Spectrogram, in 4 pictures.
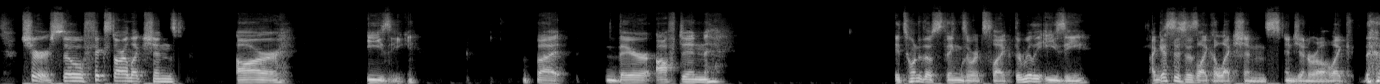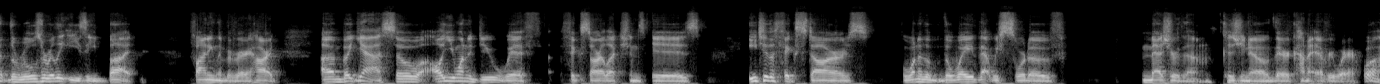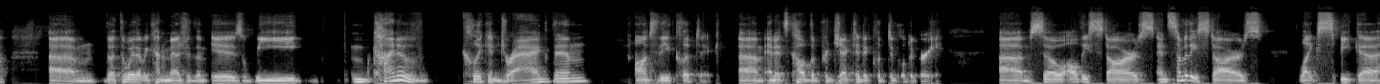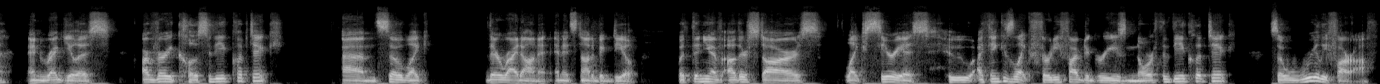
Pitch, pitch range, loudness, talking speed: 105 Hz, 90-120 Hz, -19 LUFS, 180 wpm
